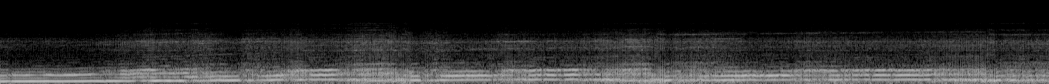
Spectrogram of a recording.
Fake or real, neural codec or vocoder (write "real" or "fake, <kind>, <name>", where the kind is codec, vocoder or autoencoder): fake, vocoder, Vocos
